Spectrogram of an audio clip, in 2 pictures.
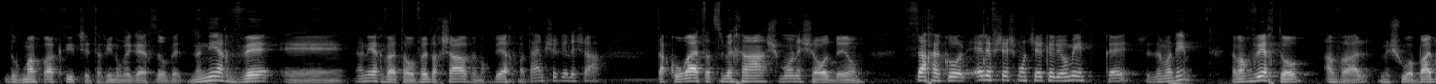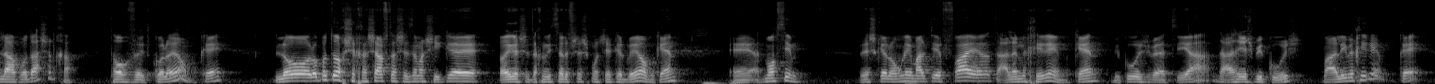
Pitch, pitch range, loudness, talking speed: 130 Hz, 110-150 Hz, -28 LUFS, 170 wpm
